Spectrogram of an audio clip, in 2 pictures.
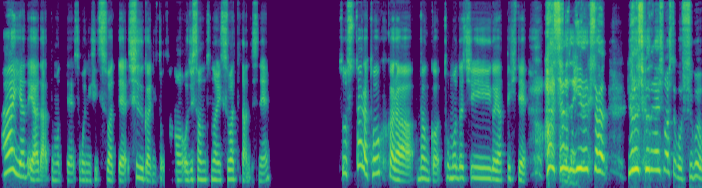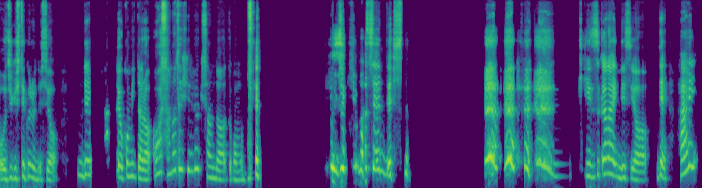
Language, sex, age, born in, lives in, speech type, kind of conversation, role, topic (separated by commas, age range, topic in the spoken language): Japanese, female, 40-44, United States, United States, conversation, unstructured, none, 新しいことに挑戦するとき、どうやって勇気を出しますか？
